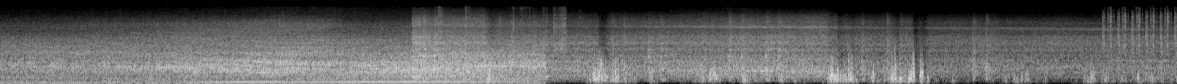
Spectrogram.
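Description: Wind buffeting the microphone as a JR Central 313 series electric train approaches, then from about five and a half seconds in the train passing close by, its wheels clattering over the rail joints with a faint high whine.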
